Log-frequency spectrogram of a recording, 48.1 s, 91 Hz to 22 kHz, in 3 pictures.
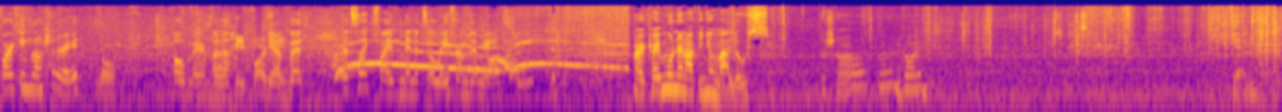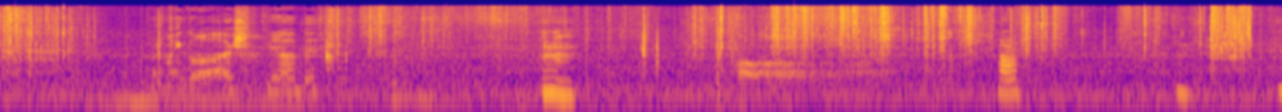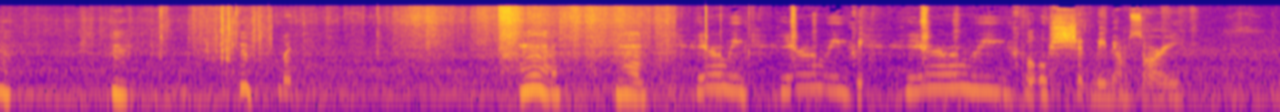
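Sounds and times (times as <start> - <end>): rustling: 20.1 - 22.8, 23.4 - 40.6.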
